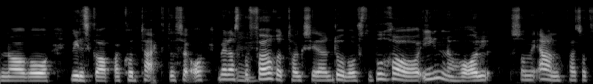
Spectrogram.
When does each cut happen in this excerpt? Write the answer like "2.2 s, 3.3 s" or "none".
2.1 s, 3.7 s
